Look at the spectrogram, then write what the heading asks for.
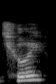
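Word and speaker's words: Tsui: The Hamsu Choi someone like that. Someone who's been there will know how to say Choy. Yeah. Spelled with a T but Choy.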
